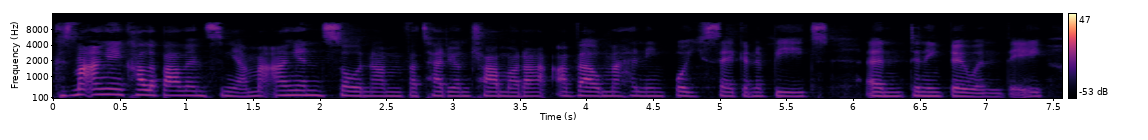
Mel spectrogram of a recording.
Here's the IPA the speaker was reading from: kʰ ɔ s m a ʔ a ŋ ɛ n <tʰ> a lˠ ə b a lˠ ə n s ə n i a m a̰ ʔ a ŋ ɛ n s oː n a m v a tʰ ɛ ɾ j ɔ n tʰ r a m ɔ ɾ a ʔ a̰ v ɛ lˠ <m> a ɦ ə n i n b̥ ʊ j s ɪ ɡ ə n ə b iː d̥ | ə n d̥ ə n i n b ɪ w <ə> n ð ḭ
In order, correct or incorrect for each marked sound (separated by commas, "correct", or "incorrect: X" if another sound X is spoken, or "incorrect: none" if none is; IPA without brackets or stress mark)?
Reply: incorrect: kʰ, correct, correct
